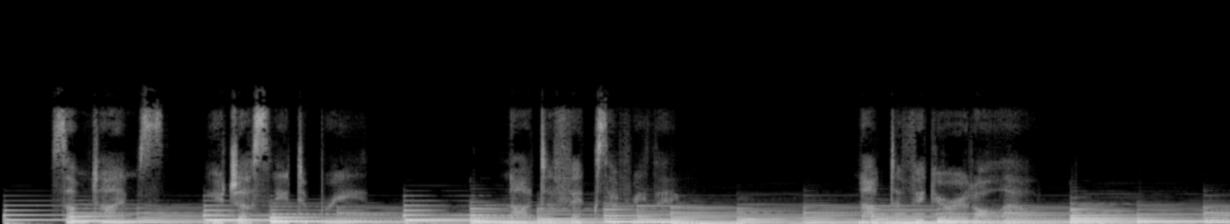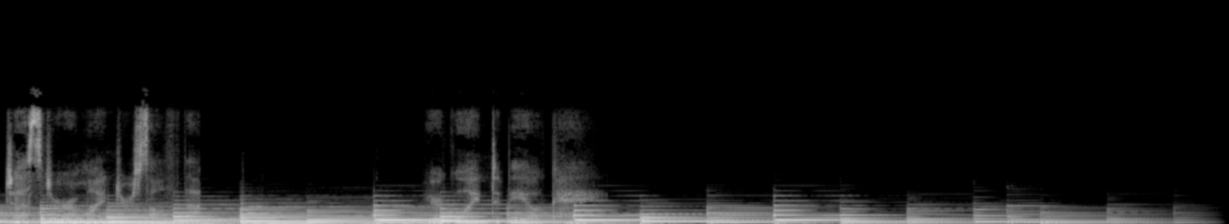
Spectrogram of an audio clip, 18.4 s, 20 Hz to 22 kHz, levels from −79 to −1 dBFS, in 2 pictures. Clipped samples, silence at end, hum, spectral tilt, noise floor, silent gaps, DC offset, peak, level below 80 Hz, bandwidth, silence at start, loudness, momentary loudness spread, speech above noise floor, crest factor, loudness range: under 0.1%; 0.25 s; none; -6.5 dB/octave; -40 dBFS; none; under 0.1%; -2 dBFS; -44 dBFS; 12 kHz; 0 s; -17 LUFS; 9 LU; 24 dB; 14 dB; 5 LU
